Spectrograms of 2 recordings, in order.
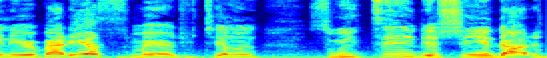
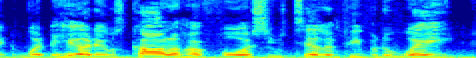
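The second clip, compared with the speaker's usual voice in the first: ordinary delivery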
